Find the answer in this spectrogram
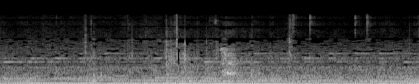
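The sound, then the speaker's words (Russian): Beagles bark and yip in short, repeated bursts over a dense, steady background rumble, with several sharp barks clustered close together and no talking. “Пойду помацаю собачек. Бигелей.”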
